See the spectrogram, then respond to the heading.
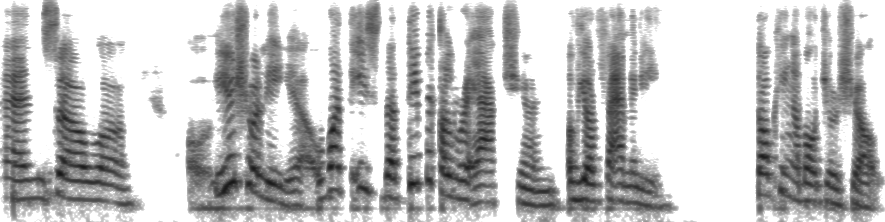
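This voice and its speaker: A woman hosting a community TV interview, asking questions hesitantly with many pauses and fillers. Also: medium pitch, big pitch swings. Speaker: TV show host. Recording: dull lo-fi TV audio.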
